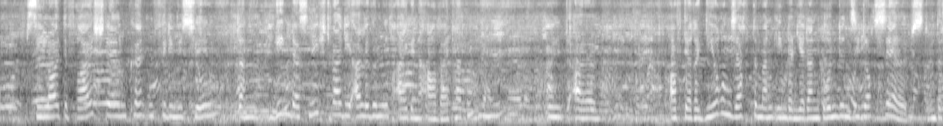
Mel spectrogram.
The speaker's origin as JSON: {"language": "German", "region": "Rhineland-Palatinate", "country": "Germany", "said": "Nein, ich komme aus der Vulkaneifel."}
